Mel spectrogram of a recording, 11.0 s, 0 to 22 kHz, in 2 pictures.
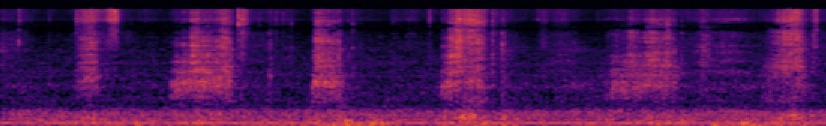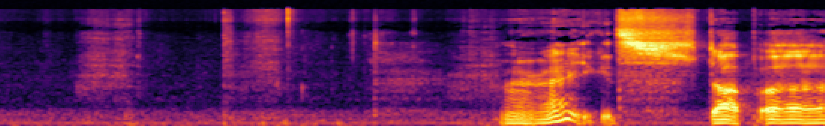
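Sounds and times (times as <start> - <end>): scraper scratching lottery ticket: 0.4 - 3.4, 4.0 - 7.5, 8.4 - 9.4.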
